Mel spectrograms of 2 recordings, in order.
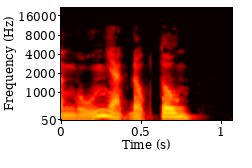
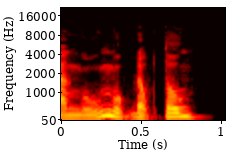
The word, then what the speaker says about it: Ngũ Nhạc Độc Tôn: Hoàng Phi Hổ nói, bốn chữ này các ngươi đọc là Ngũ Nhạc Độc Tôn, nhưng mà người thực sự hiểu rõ Thái Sơn, đều sẽ đọc là Ngũ Ngục Độc Tôn.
